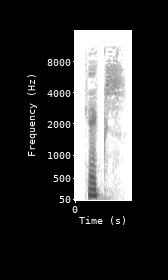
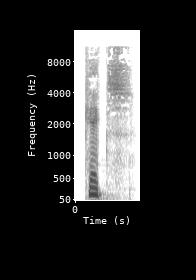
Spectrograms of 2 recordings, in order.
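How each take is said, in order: Both takes have the same delivery.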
